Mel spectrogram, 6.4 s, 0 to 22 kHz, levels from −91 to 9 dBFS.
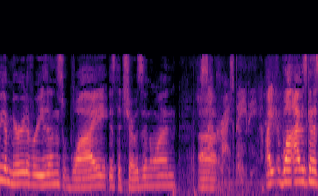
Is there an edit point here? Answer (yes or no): yes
